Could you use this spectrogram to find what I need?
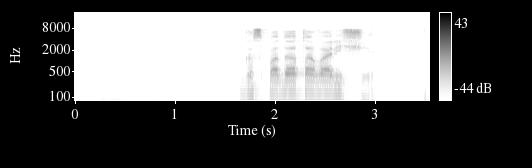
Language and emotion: Russian, neutral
